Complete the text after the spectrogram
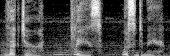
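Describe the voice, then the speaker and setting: A woman voicing a gentle, encouraging, motherly rabbit in a cartoon audio drama. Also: mid-range voice, lively intonation, measured pace, lightly acted. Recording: music behind the voice.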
